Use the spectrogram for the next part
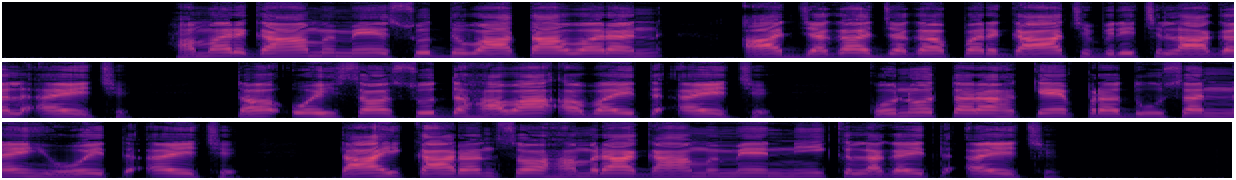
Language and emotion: Maithili, neutral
